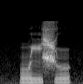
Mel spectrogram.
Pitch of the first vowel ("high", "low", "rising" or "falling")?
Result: low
